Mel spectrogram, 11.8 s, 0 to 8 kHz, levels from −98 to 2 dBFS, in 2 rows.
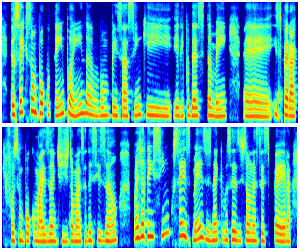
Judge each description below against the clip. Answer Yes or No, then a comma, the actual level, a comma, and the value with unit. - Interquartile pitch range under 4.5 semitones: Yes, average, 3.0 semitones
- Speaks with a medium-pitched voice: No, high, 195 Hz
